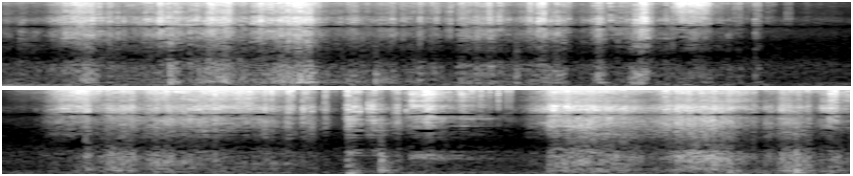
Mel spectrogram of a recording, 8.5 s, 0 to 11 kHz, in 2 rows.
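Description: Shovelfuls of 3/4-inch crushed stone scooped and poured into a fire pit, the gravel rattling and crunching in several bursts with short pauses between.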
